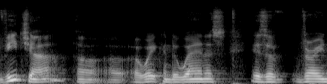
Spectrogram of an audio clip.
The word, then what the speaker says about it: vijja: So in that respect, I like to use the word vicha, the Pali word vicha, V-I-J-J-A, long A at the end, vicha, as, say, representative of that quality of awakened awareness.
